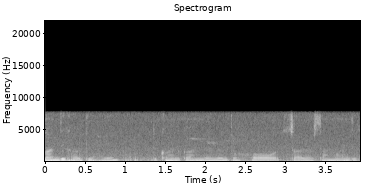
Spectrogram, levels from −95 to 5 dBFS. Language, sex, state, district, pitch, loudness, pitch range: Hindi, female, Arunachal Pradesh, Papum Pare, 175 Hz, -16 LUFS, 170-190 Hz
